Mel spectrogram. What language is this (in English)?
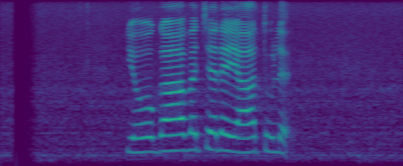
Sinhala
